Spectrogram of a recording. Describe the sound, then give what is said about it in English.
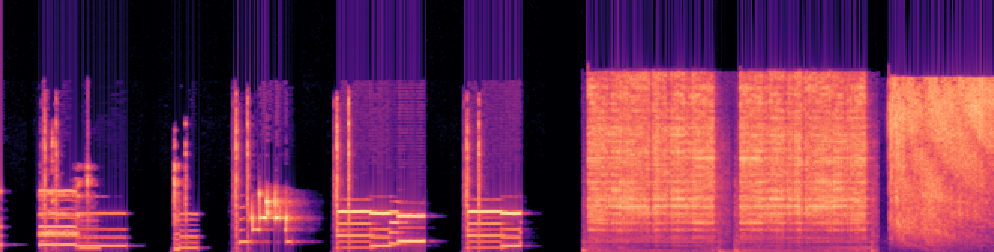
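An old, rarely used computer being switched off and on to power it back up: five short, bright electronic beeps at shifting pitches, then a loud, steady whirring rush like a cooling fan spinning up. No one speaks. “Flip it on and off a couple times, see if it'll power back on.”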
